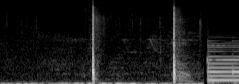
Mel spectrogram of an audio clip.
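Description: Two sharp chopping strikes, about a second in and again near the end, as a blade splits open sprouted palmyra palm seeds to reach the kernel.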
